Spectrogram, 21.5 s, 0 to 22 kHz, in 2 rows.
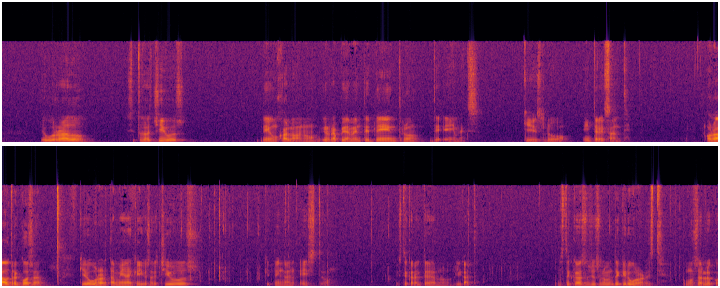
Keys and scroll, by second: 13.4 Up, 13.5 Up, 13.6 Up, 13.8 Up, 13.9 Up, 14.0 Down, 14.3 Up, 14.5 Up, 15.1 ctrl+shift+Right, 16.0 shift+Right, 16.4 Left, 16.8 shift+Right, 17.2 shift+Left, 18.0 Left, 18.1 Left, 18.3 Left, 19.1 Left.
